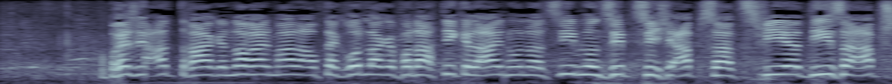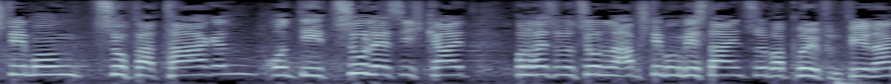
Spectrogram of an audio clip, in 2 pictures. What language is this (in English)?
German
